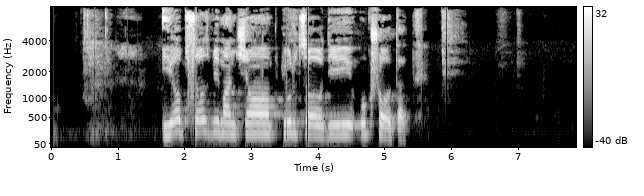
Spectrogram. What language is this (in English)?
Kati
